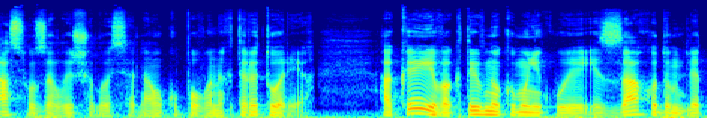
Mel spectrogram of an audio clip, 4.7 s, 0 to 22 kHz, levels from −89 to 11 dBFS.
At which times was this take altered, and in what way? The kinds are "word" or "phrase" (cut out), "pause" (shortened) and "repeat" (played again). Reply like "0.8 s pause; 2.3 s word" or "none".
none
